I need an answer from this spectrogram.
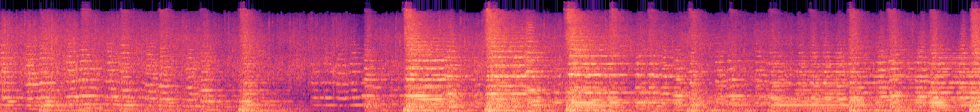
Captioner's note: applause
